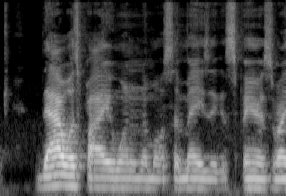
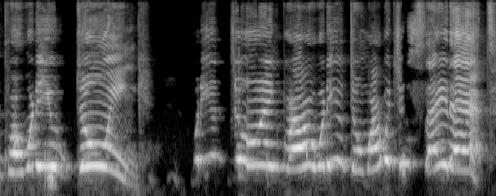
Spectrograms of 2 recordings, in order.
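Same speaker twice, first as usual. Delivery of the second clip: shocked protest. Retold or imitated. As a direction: demand what on earth he is doing. Shocked reply to the taunt.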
